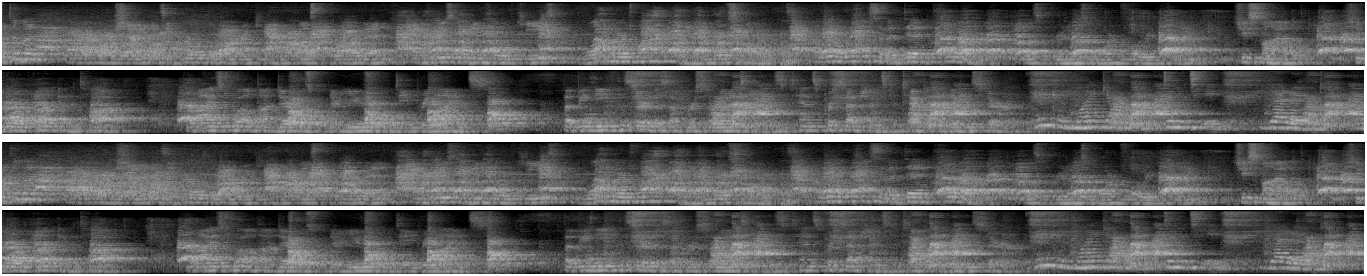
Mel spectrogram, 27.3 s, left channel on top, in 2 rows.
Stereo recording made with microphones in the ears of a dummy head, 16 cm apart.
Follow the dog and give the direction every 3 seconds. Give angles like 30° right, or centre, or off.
50° right, 10° right, 30° left, 40° left, 20° right, 50° right, 50° right, 50° right, 50° right.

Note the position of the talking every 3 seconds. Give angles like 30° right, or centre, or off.
40° left, 40° left, 40° left, centre, centre, 30° left, 30° left, 30° left, 30° left.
